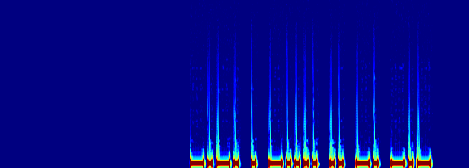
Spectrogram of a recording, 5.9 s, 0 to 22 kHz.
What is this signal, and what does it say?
Morse code, heard as a keyed tone, about 22 wpm, 700 Hz. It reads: CE6INK
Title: DXCC-100 Call Signs - 6 Characters - Repeated 2x - 22wpm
